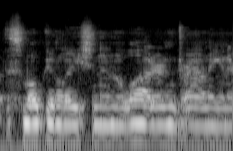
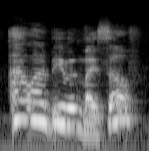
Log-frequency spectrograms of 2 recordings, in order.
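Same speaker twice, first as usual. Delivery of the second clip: high put-on voice of a soul; voice of innocence; 12 semitones higher than usual. Spirit choosing who to be with, high imitated voice. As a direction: speak as your own spirit, pitched high. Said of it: "my innocence goes".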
